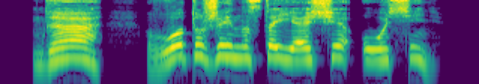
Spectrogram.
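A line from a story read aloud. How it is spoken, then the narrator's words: Shout. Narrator (Russian): прокричал он ей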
